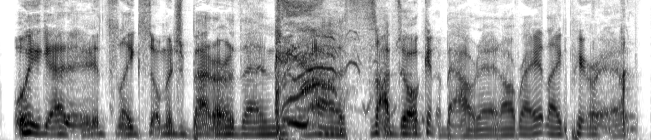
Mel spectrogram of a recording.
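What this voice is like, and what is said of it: Imitates another person's voice. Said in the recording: “that was my Kandy Muse impression. It's horrible.”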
